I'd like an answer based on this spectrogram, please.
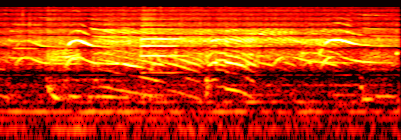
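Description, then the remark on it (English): Killer whale calls and whistles recorded underwater with a hydrophone: overlapping rising and falling squeals and squeaky tones, with a few faint clicks, over a steady hiss and low hum. “these clicks and whistles and calls, are used for communication, which is amazing enough.”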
